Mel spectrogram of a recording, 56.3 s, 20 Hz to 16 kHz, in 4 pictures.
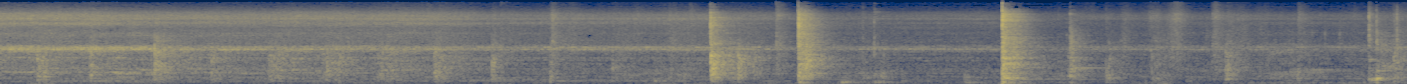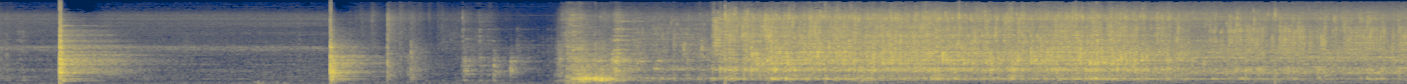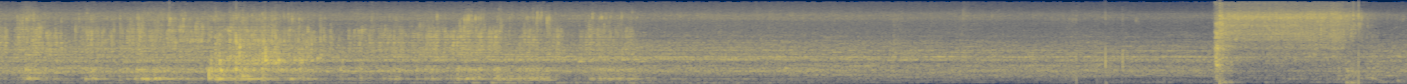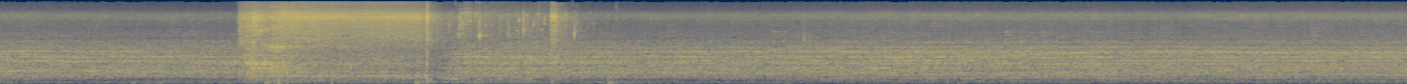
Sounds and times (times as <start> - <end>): Sink (filling or washing): 19.8 - 34.9, 40.3 - 41.8, 44.6 - 48.3
Water tap, faucet: 20.6 - 34.9, 40.3 - 41.8, 44.6 - 48.3.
